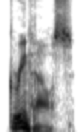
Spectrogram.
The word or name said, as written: greenhouse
